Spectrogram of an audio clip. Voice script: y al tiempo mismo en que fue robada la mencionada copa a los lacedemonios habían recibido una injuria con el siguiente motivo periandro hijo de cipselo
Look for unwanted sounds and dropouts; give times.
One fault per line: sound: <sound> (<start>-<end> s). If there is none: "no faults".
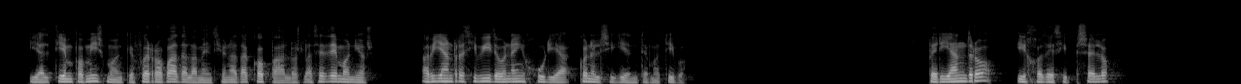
no faults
